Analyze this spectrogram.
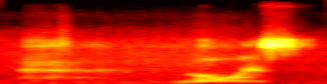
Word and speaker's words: Luis: ¿El nombre es Luis o Lois? ¿Cómo se pronuncia? Lois.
